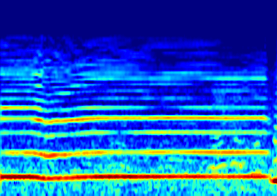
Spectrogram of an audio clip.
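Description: Intro music: a saxophone holding one long, loud note, its pitch dipping slightly just after it begins.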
